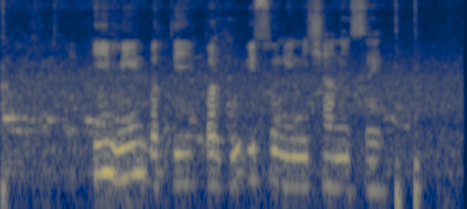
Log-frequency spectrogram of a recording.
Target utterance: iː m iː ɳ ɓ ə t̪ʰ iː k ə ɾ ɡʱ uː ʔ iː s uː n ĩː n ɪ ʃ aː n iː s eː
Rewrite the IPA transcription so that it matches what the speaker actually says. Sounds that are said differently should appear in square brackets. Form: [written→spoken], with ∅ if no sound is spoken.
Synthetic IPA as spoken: iː m iː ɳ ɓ ə [t̪ʰ→t̪] iː [k→p] ə ɾ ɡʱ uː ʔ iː s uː n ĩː n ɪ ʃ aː n iː s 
